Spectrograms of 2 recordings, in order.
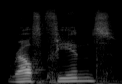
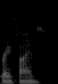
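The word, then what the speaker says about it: Ralph Fiennes: Ralph Fian, but it's pronounced Ray Fines.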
